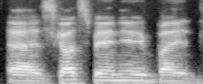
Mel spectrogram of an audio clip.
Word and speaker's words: Spanier: yeah it's uh Scott spanier but phonetically it makes no sense so s-p-a-n-i-e-r I'm not cheering there's no yay at the end of my name uh but yeah LinkedIn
